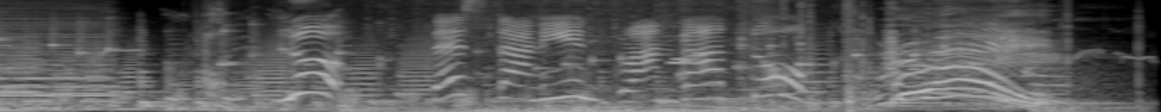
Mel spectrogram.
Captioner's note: horn blares; snorts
